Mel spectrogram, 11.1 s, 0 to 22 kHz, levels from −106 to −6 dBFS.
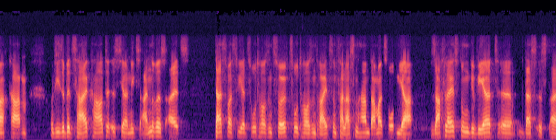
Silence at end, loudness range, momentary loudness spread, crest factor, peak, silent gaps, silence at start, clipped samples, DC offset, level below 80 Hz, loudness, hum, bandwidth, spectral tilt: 0 s; 2 LU; 8 LU; 22 dB; -4 dBFS; none; 0 s; under 0.1%; under 0.1%; -66 dBFS; -26 LUFS; none; 8 kHz; -5 dB/octave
